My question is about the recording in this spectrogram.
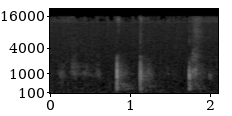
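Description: Chalk writing on a blackboard: a faint scratch with three sharp taps, the first a little under a second in, as letters are stroked out.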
